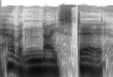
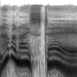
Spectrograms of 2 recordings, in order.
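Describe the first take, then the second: First: It is said in a cynical, sarcastic tone. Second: It is said in a light, friendly tone. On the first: The wish is not meant sincerely. "It's a bit cynical" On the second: The wish is sincere. "it's nice and light"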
